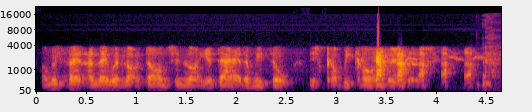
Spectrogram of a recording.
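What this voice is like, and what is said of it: London accent. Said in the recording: “I've got a London accent, you know, it's quite unusual these days to have one”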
